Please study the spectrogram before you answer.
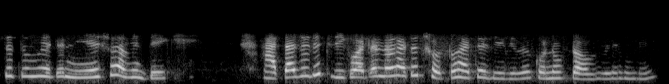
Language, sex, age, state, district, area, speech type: Bengali, female, 18-30, West Bengal, Alipurduar, rural, conversation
